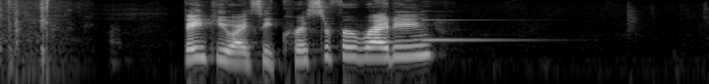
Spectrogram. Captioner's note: ding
